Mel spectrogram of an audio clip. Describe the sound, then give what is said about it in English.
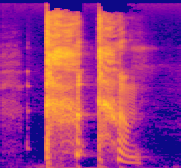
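Two short, harsh coughs from a person with a bad cough. Each burst is loud and rasping and trails off, separated by a brief pause, with near silence before and after. “excuse my voice right now, I got a cough.”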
